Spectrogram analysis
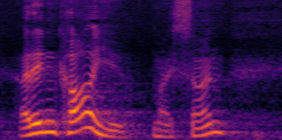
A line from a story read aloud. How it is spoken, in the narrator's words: Eli said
